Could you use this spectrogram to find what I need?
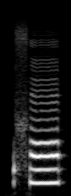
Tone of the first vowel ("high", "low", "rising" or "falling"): high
